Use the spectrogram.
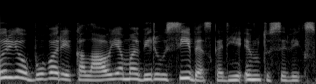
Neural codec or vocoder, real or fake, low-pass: none; real; 7.2 kHz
